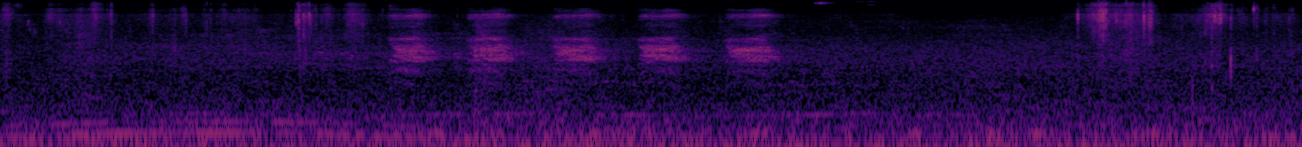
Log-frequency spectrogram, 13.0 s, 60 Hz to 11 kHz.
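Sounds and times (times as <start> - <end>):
crow cawing: 3.9 - 7.9.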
